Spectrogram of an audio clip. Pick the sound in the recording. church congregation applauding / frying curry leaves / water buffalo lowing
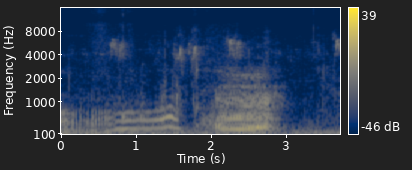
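water buffalo lowing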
